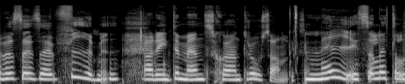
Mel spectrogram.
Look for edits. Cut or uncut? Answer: uncut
